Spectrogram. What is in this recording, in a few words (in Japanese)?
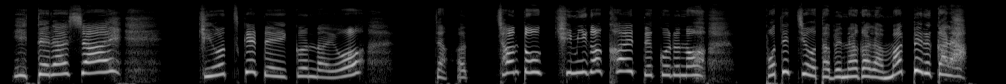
シチュエーションボイス; セフィ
